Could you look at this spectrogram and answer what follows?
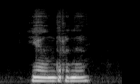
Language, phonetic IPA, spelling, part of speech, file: Polish, [ˈjɛ̃ndrnɨ], jędrny, adjective, LL-Q809 (pol)-jędrny.wav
